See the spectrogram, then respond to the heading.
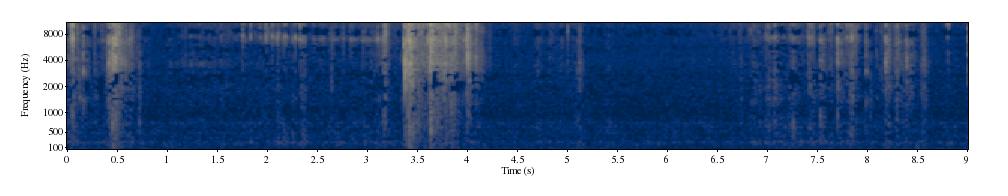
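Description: A solid rectangular blue-and-white marbled bar of soap, held in the hand, is cut into chunks with a metal utility-knife blade. The result is quiet, crisp, bright crunching and tearing, with louder bursts as the blade breaks through early on and again midway, followed by softer, scattered scraping crackles.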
